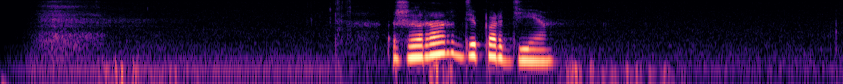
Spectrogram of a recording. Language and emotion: Russian, neutral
